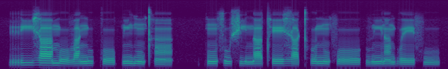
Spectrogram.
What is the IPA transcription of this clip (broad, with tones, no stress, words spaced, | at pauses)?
riː˦ɣaː˦mo˨ βa˦ŋu˦koː˨ pĩ˦ɡũ˨kʰã˨ | kũ˨˦ su˨ ʃi˨naː˦tʰeː˦ ɣa˦ kʰʊ˦nũ˨fo˦˨ | βĩ˨ɾã˦ ɡʷeː˨fu˨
